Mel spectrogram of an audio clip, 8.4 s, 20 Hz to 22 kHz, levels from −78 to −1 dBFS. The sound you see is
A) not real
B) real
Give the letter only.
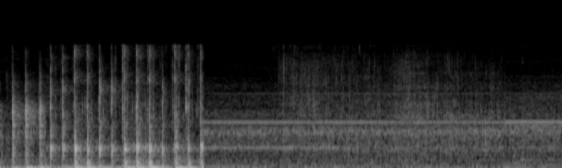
B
